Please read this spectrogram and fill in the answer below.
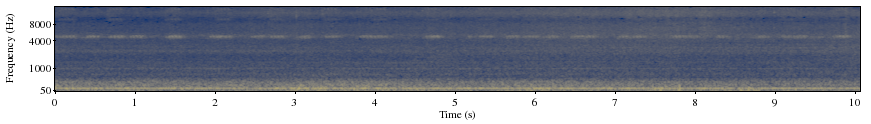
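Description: Crickets chirping in short, slightly uneven pulses a few times a second, over a steady low rumble.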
